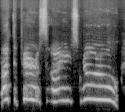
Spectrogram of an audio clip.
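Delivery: high, slow squeaky cry of the doomed parasites; mock parasite panic. Vlogger jokes about garlic killing parasites in a high squeaky plea. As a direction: voice the parasites begging, tiny and high.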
